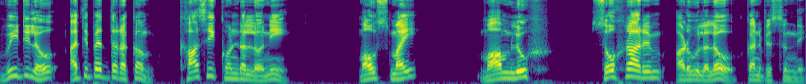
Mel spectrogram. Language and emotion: Telugu, neutral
